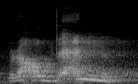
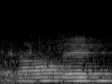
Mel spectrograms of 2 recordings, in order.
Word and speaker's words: Rauben: Ben is not an important syllable. Rauben. Rauben.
